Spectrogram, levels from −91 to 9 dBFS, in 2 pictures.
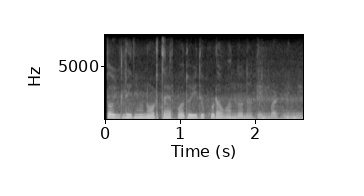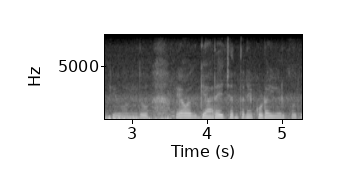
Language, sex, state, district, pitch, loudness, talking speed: Kannada, female, Karnataka, Dakshina Kannada, 200 Hz, -20 LUFS, 135 wpm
